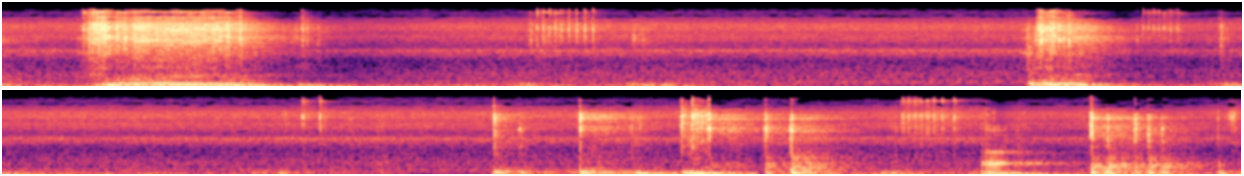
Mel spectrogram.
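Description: Cordless electric ratchet running in short bursts, turning a bolt threaded into a rear brake drum's puller hole to force the rusted-on drum off the hub. One burst of about a second comes early, another about halfway, and a cluster of shorter ones near the end.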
